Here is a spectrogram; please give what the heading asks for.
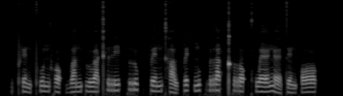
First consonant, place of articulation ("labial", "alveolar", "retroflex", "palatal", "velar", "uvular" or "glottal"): labial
